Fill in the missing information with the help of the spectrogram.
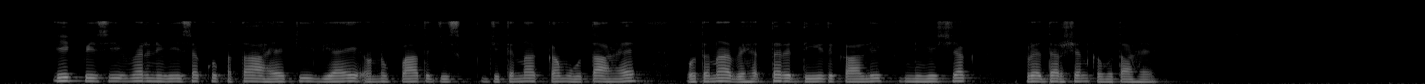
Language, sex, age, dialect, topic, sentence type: Hindi, male, 36-40, Kanauji Braj Bhasha, banking, statement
